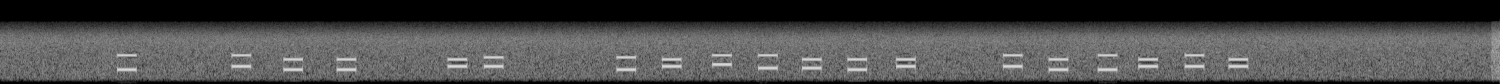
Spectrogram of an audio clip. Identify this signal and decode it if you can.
DTMF, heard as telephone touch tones, dialled by hand, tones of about 190 ms, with radio hiss and a squelch burst at the end. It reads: 3 911 78 27#6417 913797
